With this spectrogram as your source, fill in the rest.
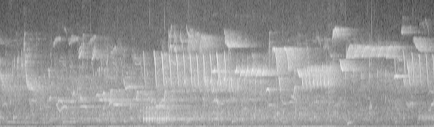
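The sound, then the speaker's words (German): A lively chorus of many birds chirping and trilling at once, busy overlapping calls that swell in the middle, over a faint low steady hum. No one speaks. “Es gefiel ihm das Zwitschern der Vögel.”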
